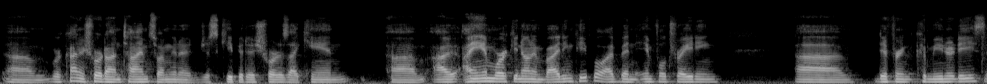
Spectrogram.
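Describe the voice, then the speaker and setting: A man giving a relaxed, self-deprecating update in an online community meeting. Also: mid-range voice.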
